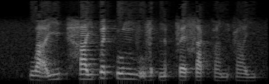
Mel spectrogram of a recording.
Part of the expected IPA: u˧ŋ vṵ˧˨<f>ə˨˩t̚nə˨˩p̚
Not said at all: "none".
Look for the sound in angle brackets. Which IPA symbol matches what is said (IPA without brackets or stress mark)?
v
